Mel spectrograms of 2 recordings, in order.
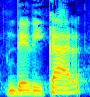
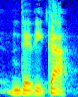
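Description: First: The final r is pronounced clearly. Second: The final r is dropped, Andalusian style.

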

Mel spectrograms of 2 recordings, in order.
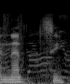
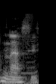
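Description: First: The z is said like ts. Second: The z is said like a plain s. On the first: This is the English pronunciation. "En inglés la gente dice nazi. Así como pizza" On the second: This is the Spanish pronunciation. "Nosotros decimos nazi"

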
